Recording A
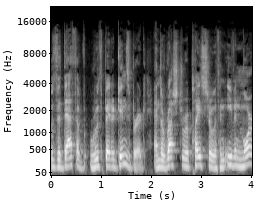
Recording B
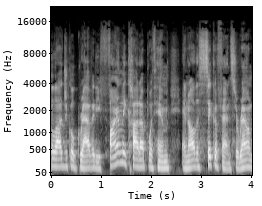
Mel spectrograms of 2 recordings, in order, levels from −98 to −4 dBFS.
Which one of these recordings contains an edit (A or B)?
A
